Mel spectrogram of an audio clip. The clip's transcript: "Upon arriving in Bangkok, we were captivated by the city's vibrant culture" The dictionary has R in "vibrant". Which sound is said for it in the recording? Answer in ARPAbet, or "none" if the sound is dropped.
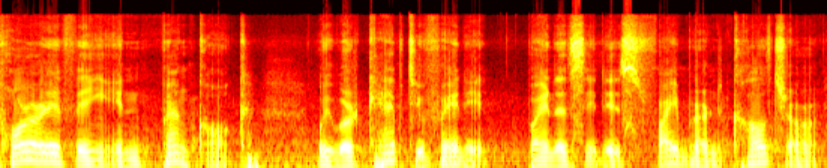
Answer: none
